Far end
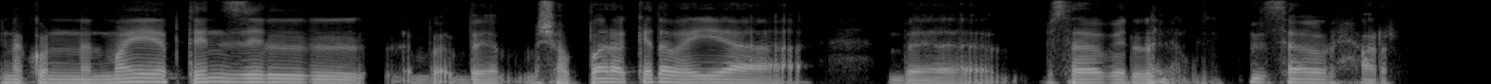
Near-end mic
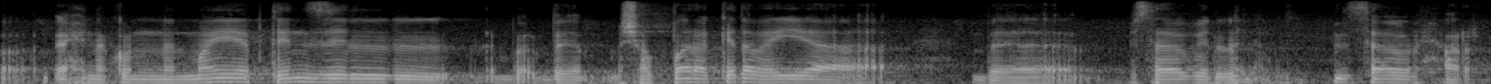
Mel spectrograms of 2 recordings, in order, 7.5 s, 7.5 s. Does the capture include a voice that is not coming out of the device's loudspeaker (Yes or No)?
No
